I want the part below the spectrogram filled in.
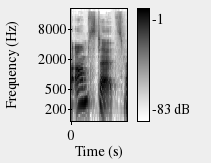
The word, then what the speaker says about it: Amstutz: All of my social media is on at Sandra Amstutz.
